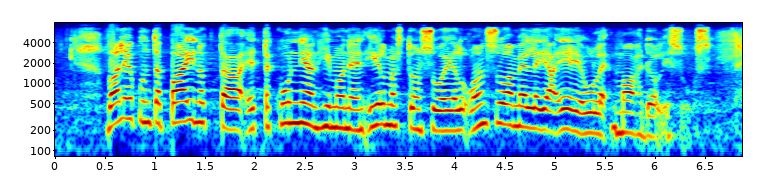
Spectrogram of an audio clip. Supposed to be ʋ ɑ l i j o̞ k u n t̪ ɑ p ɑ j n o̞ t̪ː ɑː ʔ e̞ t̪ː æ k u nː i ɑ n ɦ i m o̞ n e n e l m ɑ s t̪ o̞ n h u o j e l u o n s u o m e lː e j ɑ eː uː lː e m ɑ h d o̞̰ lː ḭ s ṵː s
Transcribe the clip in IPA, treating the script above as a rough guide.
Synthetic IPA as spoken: ʋ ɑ l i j o̞ k u n t̪ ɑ p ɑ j n o̞ t̪ː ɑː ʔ e̞ t̪ː æ k u nː i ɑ n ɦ i m o̞ n e n i l m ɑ s t̪ o̞ n s u o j e l u o n s u o m e lː e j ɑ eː uː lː e m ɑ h d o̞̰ lː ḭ s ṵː s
